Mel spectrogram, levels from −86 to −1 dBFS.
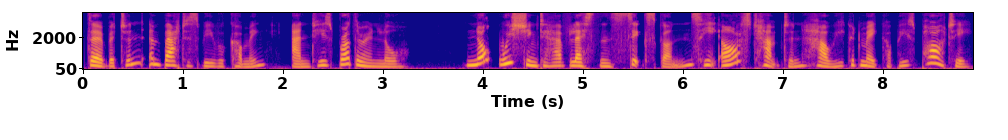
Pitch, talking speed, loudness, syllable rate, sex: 205 Hz, 190 wpm, -21 LUFS, 4.9 syllables/s, female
